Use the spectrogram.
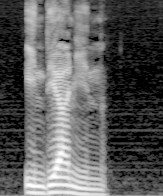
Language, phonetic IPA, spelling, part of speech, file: Polish, [ĩnˈdʲjä̃ɲĩn], Indianin, noun / proper noun, Pl-Indianin.ogg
